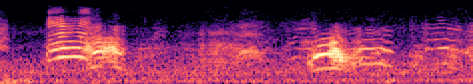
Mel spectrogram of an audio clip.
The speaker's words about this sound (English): Those Canadian. Are snow geese. See the black and white? Yeah. Those are snow geese. Wow, we saw our first snow geese.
